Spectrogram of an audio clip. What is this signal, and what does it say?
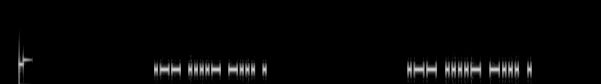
Morse code, heard as a keyed tone, about 34 wpm, 700 Hz. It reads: W4BE W4BE
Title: Speed Racing - USA 1x2 Call Signs 28wpm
